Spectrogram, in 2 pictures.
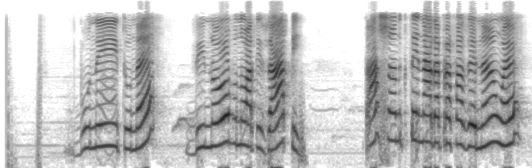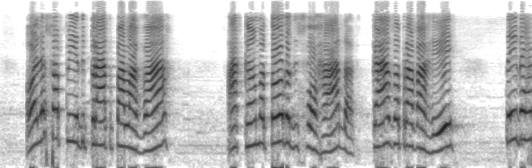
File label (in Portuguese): Gato tom reclamando do whatsApp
